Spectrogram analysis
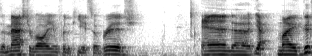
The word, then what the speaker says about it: piezo: it does have a piezo pickup people get fired up and say it wrong piezo pie zone chocolate pizza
